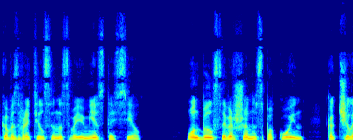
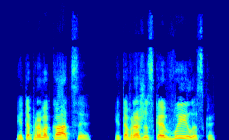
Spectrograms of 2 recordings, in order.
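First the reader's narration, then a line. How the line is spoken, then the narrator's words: Shouting. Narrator (Russian): кричал Мигдя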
